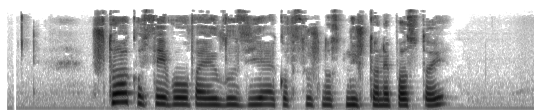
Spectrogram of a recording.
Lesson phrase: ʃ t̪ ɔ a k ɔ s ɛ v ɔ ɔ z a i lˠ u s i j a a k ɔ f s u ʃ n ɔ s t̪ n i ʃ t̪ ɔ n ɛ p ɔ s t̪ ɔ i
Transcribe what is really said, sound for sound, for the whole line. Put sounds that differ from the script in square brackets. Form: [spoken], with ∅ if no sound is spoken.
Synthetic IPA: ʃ t̪ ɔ a k ɔ s ɛ v ɔ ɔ [v] a i lˠ u [z] i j a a k ɔ f s u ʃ n ɔ s t̪ n i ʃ t̪ ɔ n ɛ p ɔ s t̪ ɔ i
